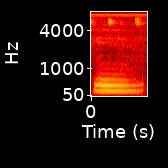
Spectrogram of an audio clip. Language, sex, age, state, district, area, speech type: Nepali, female, 30-45, West Bengal, Kalimpong, rural, spontaneous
